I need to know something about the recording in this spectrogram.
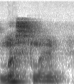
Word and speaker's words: Muslim: And trust me, this Arabic word Muslim is easy to pronounce correctly because the sound required to pronounce the word Muslim as Muslim actually exists in English.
